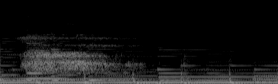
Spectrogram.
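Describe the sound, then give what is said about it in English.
Slow, deep breath in and out over soft, steady background music, a breathy rush of air that swells early and fades after about a second and a half. “When you consciously take a moment and you breathe in, so breathe in with me, and then breathe out.”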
